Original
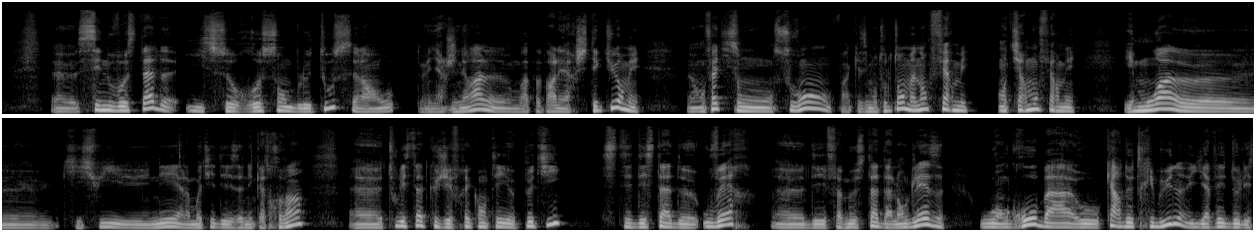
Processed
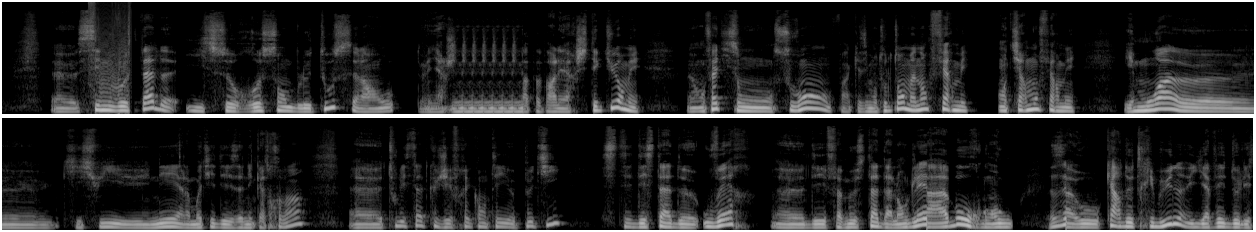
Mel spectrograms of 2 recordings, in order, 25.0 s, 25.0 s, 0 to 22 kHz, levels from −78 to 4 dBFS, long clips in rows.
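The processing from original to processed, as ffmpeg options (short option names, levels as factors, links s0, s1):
-filter_complex "[0:a]asettb=1/sr,asplit=3[s0][s1][s2];[s0]atrim=end=0.864[s3];[s1]atrim=start=0.86:end=1.33,asetpts=PTS-STARTPTS,afade=t=in:d=0.004:c=qsin,afade=t=out:st=0.466:d=0.004:c=qsin,aeval=exprs='val(0)*gte(abs(val(0)),0.0335)':c=same[s4];[s2]atrim=start=1.326[s5];[s3][s4]acrossfade=d=0.004:c1=hsin:c2=qsin[s6];[s6][s5]acrossfade=d=0.004:c1=qsin:c2=hsin,asettb=1/sr,asplit=3[s7][s8][s9];[s7]atrim=end=15.004[s10];[s8]atrim=start=15:end=18.83,asetpts=PTS-STARTPTS,afade=t=in:d=0.004:c=qsin,afade=t=out:st=3.826:d=0.004:c=qsin,acompressor=threshold=0.0447:ratio=6:attack=3.2:release=140:knee=1:detection=peak[s11];[s9]atrim=start=18.826[s12];[s10][s11]acrossfade=d=0.004:c1=hsin:c2=qsin[s13];[s13][s12]acrossfade=d=0.004:c1=qsin:c2=hsin,asettb=1/sr,asplit=3[s14][s15][s16];[s14]atrim=end=19.374[s17];[s15]atrim=start=19.37:end=20.29,asetpts=PTS-STARTPTS,afade=t=in:d=0.004:c=qsin,afade=t=out:st=0.916:d=0.004:c=qsin,equalizer=f=2100:t=o:w=1.2:g=-7[s18];[s16]atrim=start=20.286[s19];[s17][s18]acrossfade=d=0.004:c1=hsin:c2=qsin[s20];[s20][s19]acrossfade=d=0.004:c1=qsin:c2=hsin,asplit=10[s21][s22][s23][s24][s25][s26][s27][s28][s29][s30];[s21]atrim=end=4.612[s31];[s22]atrim=start=4.508:end=4.612[s32];[s23]atrim=start=4.508:end=4.612[s33];[s24]atrim=start=4.508:end=4.612[s34];[s25]atrim=start=4.508:end=4.612[s35];[s26]atrim=start=4.508:end=4.612[s36];[s27]atrim=start=4.508:end=4.612[s37];[s28]atrim=start=5.208:end=21.772[s38];[s29]atrim=start=21.768:end=23.162,asetpts=PTS-STARTPTS,areverse[s39];[s30]atrim=start=23.158[s40];[s31][s32]acrossfade=d=0.004:c1=hsin:c2=hsin[s41];[s41][s33]acrossfade=d=0.004:c1=hsin:c2=hsin[s42];[s42][s34]acrossfade=d=0.004:c1=hsin:c2=hsin[s43];[s43][s35]acrossfade=d=0.004:c1=hsin:c2=hsin[s44];[s44][s36]acrossfade=d=0.004:c1=hsin:c2=hsin[s45];[s45][s37]acrossfade=d=0.004:c1=hsin:c2=hsin[s46];[s46][s38]acrossfade=d=0.004:c1=hsin:c2=hsin[s47];[s47][s39]acrossfade=d=0.004:c1=hsin:c2=hsin[s48];[s48][s40]acrossfade=d=0.004:c1=hsin:c2=hsin"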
